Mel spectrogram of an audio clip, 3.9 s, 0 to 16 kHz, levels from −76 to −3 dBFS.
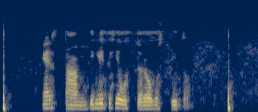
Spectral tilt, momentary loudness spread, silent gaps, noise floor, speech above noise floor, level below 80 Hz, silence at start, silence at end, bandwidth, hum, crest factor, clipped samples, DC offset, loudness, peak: -8.5 dB/octave; 7 LU; none; -61 dBFS; 40 dB; -48 dBFS; 0.05 s; 0.4 s; 7.4 kHz; none; 22 dB; under 0.1%; under 0.1%; -21 LUFS; 0 dBFS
